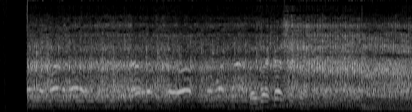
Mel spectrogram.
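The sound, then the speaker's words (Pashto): Tractor plowing up poppy fields in Nawzad district, Helmand. The engine drone starts abruptly and runs on loud and continuous, with a steady working rumble. “دا د هلمند په نوزاد ولسوالۍ کې پر ټراکتور د کوکنارو د کښت اړولو غږونه دي چې د طالبانو سیمه ییزې ادارې له رسنیو سره شریک کړي دي”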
